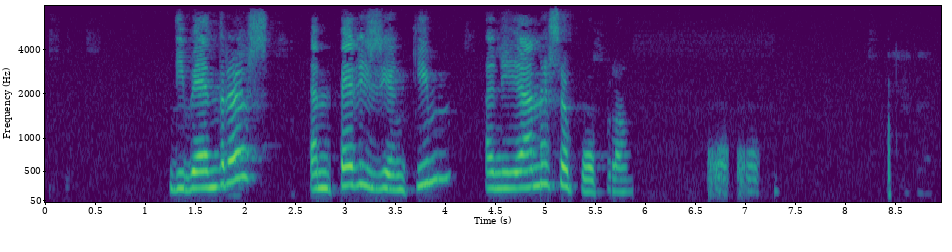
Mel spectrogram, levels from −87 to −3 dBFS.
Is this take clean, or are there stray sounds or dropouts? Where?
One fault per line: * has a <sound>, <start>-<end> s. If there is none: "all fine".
* has a laugh, 6.6-7.2 s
